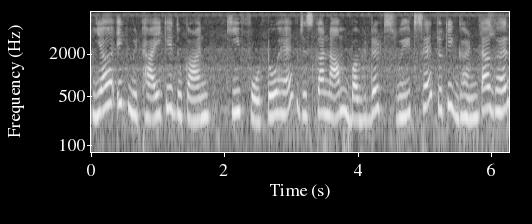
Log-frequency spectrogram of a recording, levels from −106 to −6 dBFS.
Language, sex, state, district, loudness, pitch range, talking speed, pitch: Hindi, female, Uttar Pradesh, Budaun, -19 LUFS, 250-320 Hz, 155 wpm, 285 Hz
